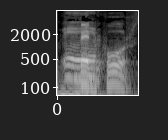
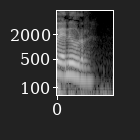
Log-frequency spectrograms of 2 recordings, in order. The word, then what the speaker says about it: Ben-Hur: Me gustó porque le dice Ben-Hur. – Ben-Hur. – Ben-Hur, y no hay caso, le digo Ben-Hur. Ben-Hur. – Ben-Hur. – Ben-Hur. – Es que es verdad que no se debería pronunciar la H.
